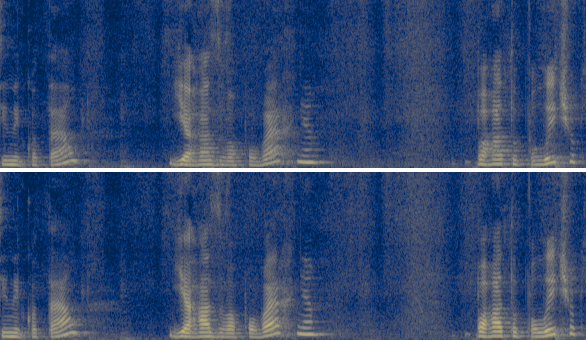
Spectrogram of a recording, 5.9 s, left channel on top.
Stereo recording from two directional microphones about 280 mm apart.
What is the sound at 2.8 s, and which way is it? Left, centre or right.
Speech, centre.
